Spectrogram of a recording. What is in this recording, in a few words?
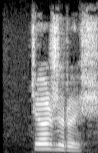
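"чӧжрысь", Komi, female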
